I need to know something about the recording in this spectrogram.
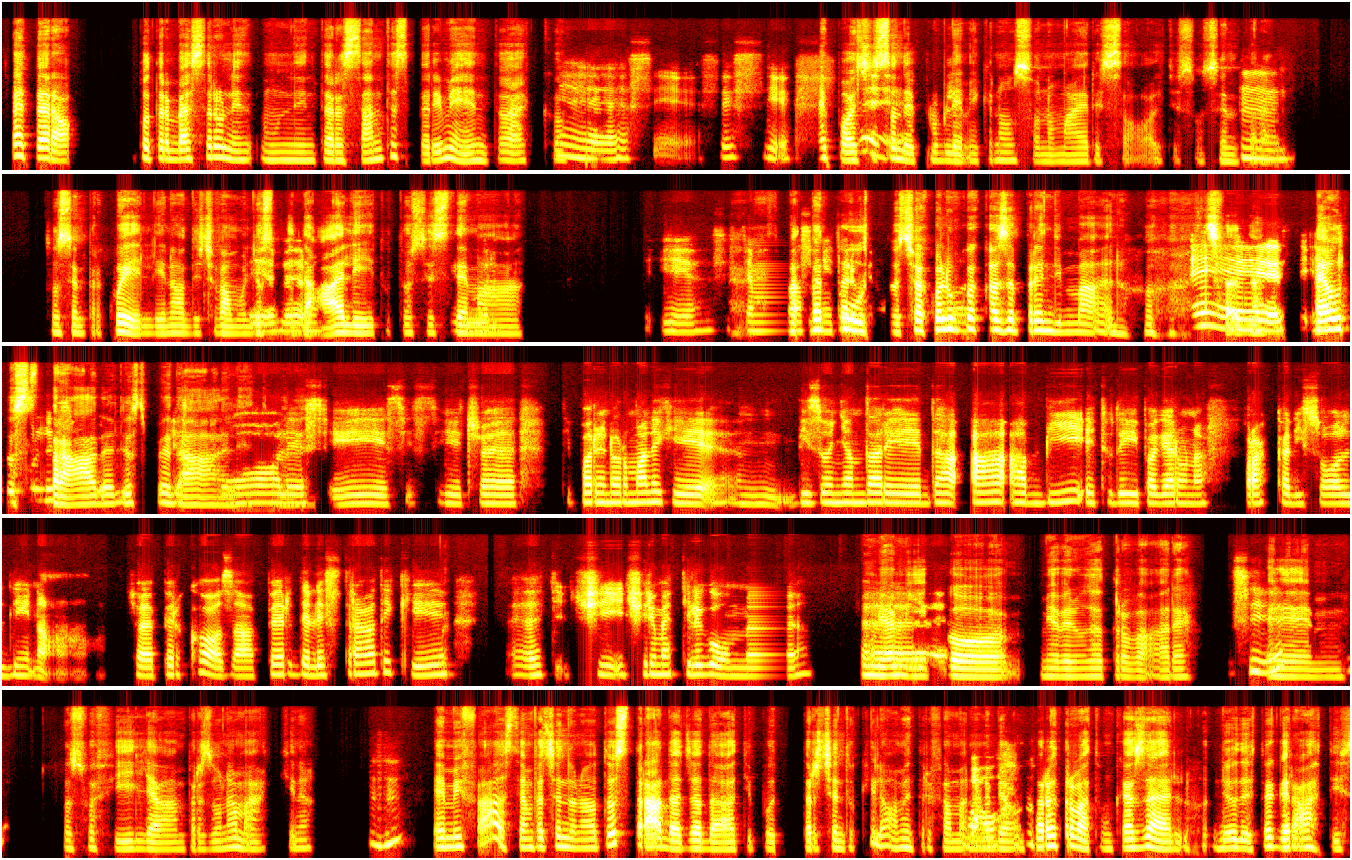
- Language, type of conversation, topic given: Italian, unstructured, Che cosa ti fa arrabbiare di più della politica italiana?
- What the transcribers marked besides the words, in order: other background noise; tapping; distorted speech; "cioè" said as "ceh"; drawn out: "Eh!"; chuckle; laughing while speaking: "ceh"; "cioè" said as "ceh"; "cioè" said as "ceh"; "Cioè" said as "ceh"; "Cioè" said as "ceh"; drawn out: "Eh"; chuckle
